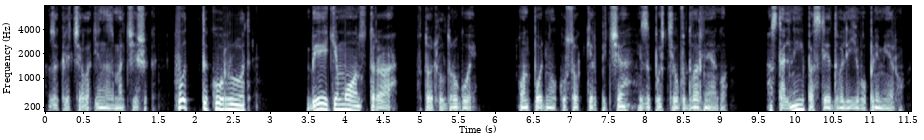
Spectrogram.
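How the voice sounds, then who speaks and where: A man reading a story aloud as an audiobook narrator, measured and even. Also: on the low side, vocal fry, slightly rough, no room sound, studio quality. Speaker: audiobook reader. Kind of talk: scripted narration.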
